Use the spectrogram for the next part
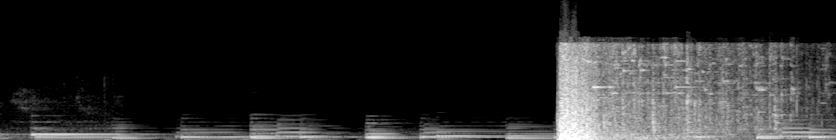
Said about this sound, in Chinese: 大卫把花瓶打碎了。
